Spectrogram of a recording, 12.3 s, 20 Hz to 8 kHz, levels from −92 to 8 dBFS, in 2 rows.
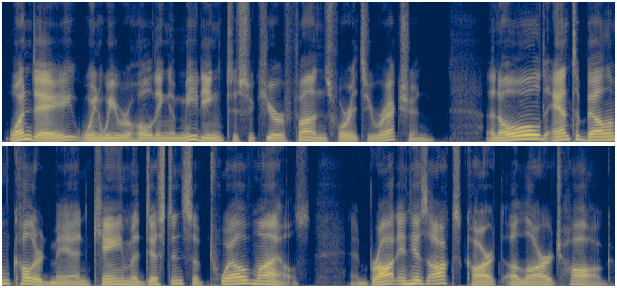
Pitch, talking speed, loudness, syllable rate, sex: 150 Hz, 170 wpm, -18 LUFS, 4.6 syllables/s, male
